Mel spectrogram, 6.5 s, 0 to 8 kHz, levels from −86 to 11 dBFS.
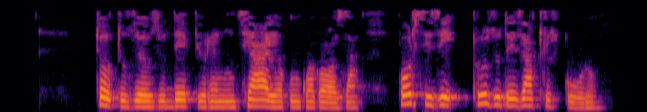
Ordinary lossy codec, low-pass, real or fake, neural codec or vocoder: MP3, 24 kbps; 7.2 kHz; fake; codec, 16 kHz, 8 kbps, FunCodec, trained on Chinese and English, 25 frames a second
